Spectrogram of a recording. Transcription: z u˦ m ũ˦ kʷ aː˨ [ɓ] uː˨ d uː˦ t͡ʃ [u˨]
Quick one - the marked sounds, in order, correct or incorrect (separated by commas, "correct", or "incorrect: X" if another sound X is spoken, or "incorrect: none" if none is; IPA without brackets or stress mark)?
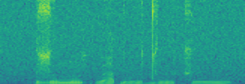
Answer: correct, incorrect: uː˨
